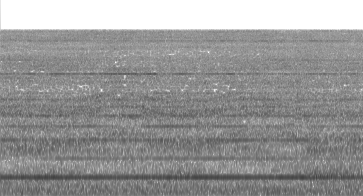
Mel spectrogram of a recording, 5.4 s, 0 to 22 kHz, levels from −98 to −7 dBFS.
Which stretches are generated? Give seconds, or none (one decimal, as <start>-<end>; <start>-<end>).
3.9-4.6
